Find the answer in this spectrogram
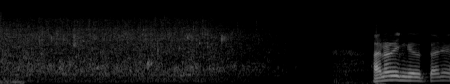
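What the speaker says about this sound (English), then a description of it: "we continuously add fresh water to supply them with oxygen" Fresh water runs steadily into hatchery tanks holding fish fingerlings, a continuous broadband trickle and splash for about three seconds before it fades, followed by a brief burst of nearby talking.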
